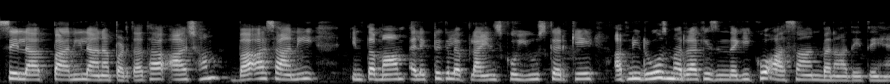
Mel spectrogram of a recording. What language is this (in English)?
Urdu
